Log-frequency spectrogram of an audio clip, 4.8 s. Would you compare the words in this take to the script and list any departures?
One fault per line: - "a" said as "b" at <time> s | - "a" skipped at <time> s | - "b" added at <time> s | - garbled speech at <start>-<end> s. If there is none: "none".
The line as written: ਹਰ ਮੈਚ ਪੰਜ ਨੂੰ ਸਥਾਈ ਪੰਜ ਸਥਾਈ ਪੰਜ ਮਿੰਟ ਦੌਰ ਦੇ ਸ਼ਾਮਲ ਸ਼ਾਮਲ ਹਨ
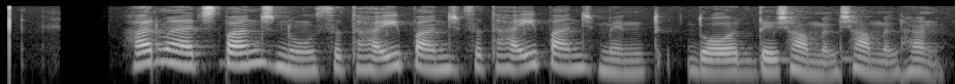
none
